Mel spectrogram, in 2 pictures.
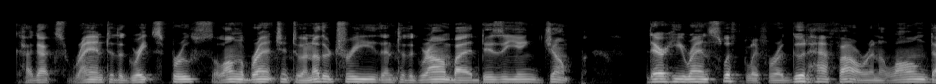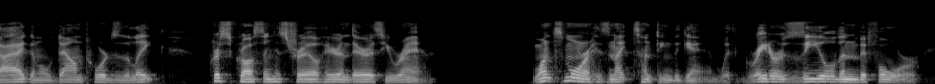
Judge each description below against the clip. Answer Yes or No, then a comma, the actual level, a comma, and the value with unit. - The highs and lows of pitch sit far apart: No, average, 2.9 semitones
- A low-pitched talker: Yes, low, 115 Hz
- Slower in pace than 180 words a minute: No, average, 185 wpm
